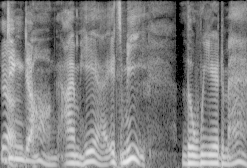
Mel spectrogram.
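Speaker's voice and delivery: loud, theatrical, dramatic villain voice. Asked to demonstrate, saying a catchphrase in a dramatic Westworld villain voice. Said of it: "saying that in increasingly dramatic voices, like I'm a villain".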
